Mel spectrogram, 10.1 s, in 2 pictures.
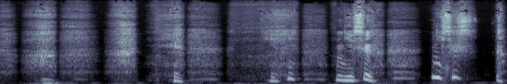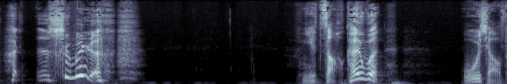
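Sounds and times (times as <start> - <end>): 
heavy panting after a chase: 0.0 - 4.3, 6.0 - 6.5
speech: 1.7 - 2.0, 2.7 - 6.4, 8.1 - 9.1, 9.7 - 10.1.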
